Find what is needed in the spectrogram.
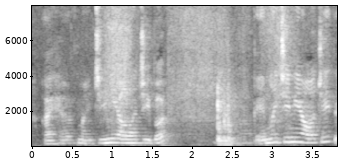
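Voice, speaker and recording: Lively intonation and an American accent come through over noticeable background noise. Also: woman. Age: 60s. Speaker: grandmother interviewee. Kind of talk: interview.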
